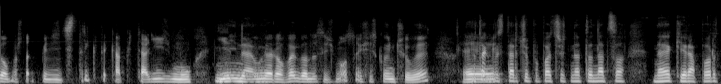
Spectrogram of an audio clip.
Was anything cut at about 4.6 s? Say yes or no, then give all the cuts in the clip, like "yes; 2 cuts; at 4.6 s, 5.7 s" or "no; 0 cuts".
yes; 1 cut; at 4.6 s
